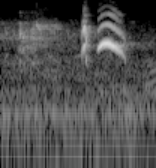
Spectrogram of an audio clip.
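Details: A Cassin's kingbird in its Oaxaca, Mexico winter range gives a kibir call, a sharp clipped 'ki' then a loud, burry, down-slurred 'beer'. It calls among dozens of others over maize fields and wild sunflowers as evening nears sunset, over faint hiss.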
